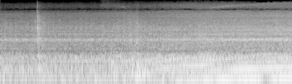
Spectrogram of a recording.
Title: Cessnock Garbage - Exhaust leak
